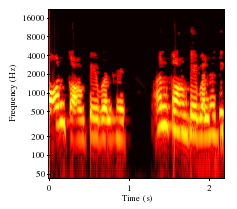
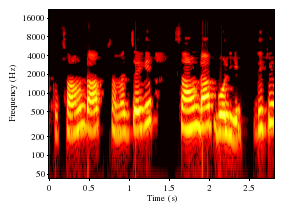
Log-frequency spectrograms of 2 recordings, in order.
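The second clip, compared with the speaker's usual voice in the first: ordinary delivery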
